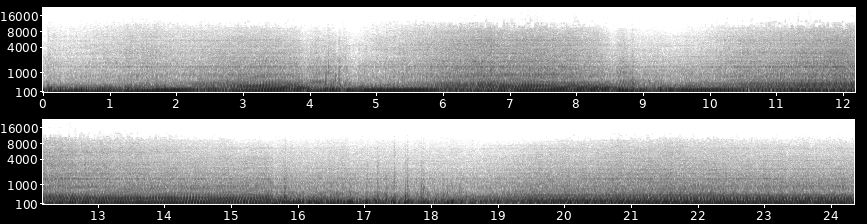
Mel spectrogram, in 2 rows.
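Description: An LS-swapped Chevrolet Blazer with a manual clutch drives along, its V8 droning steadily close-up and rising and falling through several gear changes over about twenty seconds, with no voices.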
